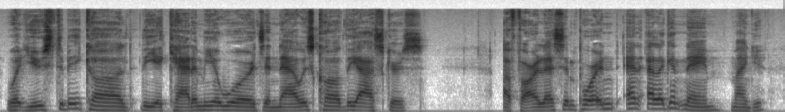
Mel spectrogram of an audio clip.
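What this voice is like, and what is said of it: Imitates another person's voice. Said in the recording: “I'm going to do part of it in my Trump voice, but, you know, it's not easy for me.”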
